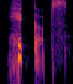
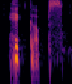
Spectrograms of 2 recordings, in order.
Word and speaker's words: hiccup: I am hiccuping and I have the hiccups. Hiccups. It sounds kind of like a hiccup when you say that word.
